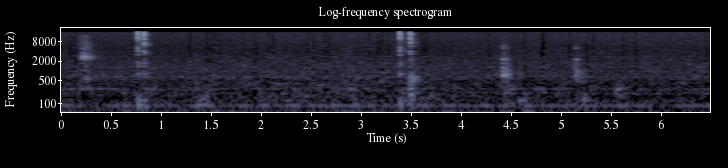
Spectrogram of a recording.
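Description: Faint computer mouse clicks, a few single clicks and quick pairs spread out over near silence.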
